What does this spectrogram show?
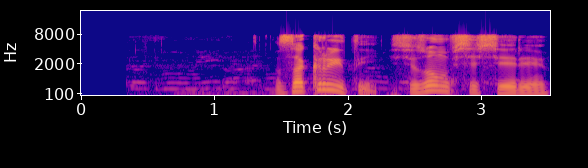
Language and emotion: Russian, angry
